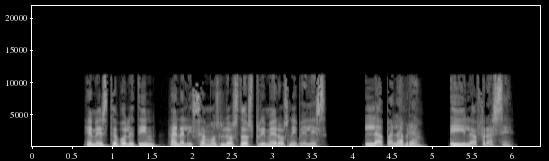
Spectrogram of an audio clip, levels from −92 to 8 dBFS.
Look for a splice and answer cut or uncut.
uncut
